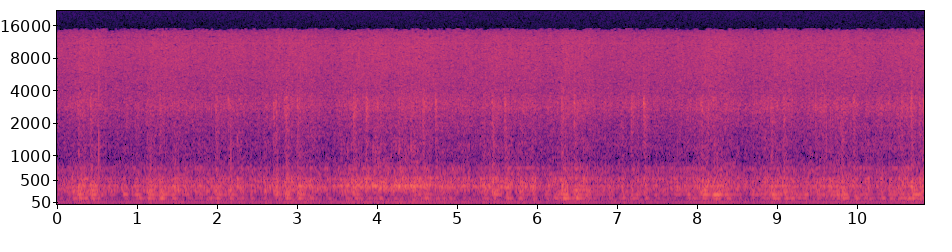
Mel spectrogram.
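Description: Steady low rumble of a train under way.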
